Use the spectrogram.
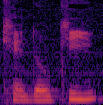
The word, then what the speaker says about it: Kendoki: I pronounce it at Kendoki. Yeah. Because I wanted to sound, all how do I put it? I wanted to sound like it's got like a jutsu flair towards it.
